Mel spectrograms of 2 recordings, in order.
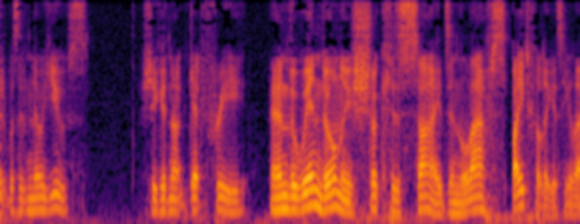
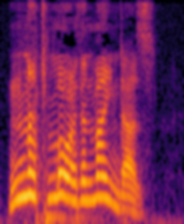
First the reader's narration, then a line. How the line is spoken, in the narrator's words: cried the proud white lily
